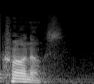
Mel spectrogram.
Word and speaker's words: chronos: It is the word C-H-R-O-N-O-S. C-H-R-O-N-O-S.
